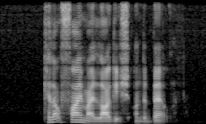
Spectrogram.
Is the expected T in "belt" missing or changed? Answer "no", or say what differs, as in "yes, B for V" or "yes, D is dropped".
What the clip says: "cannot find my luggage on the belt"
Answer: yes, T is dropped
